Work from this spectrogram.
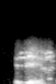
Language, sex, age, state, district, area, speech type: Urdu, female, 18-30, Delhi, Central Delhi, urban, conversation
